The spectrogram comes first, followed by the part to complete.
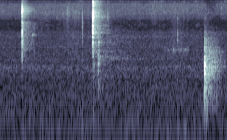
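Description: Two short, sharp clicks about three-quarters of a second apart, with a fainter tick near the end, from handling a small homemade solar-charged flashlight fitted with a miniature toggle switch.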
